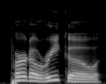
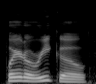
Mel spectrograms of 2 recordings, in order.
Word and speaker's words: Puerto Rico: um because you know we say puerto rico puerto rico um but no it's puerto rico uh let's see do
